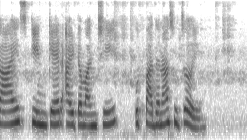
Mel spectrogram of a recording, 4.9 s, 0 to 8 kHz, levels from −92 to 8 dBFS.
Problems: none marked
